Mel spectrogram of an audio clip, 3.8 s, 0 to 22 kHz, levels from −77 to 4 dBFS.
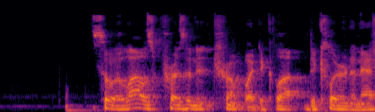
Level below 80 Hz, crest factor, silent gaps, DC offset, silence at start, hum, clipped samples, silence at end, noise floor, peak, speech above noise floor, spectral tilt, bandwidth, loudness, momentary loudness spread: -48 dBFS; 16 dB; none; under 0.1%; 0.65 s; none; under 0.1%; 0 s; -58 dBFS; -6 dBFS; 37 dB; -5 dB/octave; 14 kHz; -21 LUFS; 8 LU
